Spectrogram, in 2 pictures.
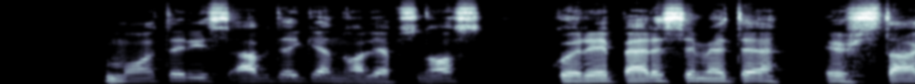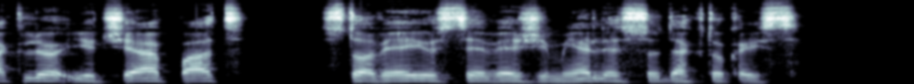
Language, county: Lithuanian, Klaipėda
